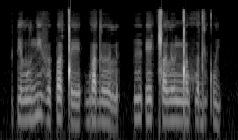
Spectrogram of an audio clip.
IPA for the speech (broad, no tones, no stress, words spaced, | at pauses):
pʲɐlulmʲʉvɵ pɐǃe | ɡʷadɵl | ʉ ʔeǁɐ lɵŋ͡ǃɐ xʷadikʷʼi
